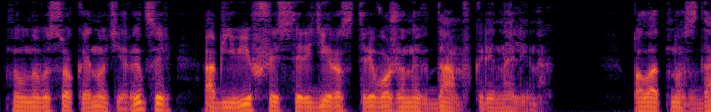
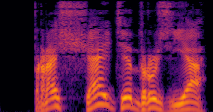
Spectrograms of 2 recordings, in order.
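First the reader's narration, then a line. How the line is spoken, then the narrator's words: Shouted. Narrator (Russian): крикнул рыцарь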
